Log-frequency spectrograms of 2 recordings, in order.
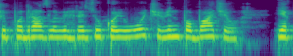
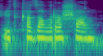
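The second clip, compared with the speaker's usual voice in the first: ordinary delivery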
